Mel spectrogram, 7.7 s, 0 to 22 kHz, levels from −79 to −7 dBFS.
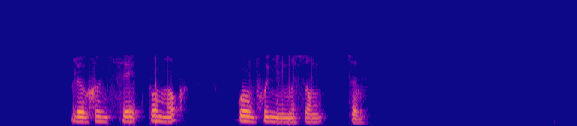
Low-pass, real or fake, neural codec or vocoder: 3.6 kHz; fake; codec, 24 kHz, 6 kbps, HILCodec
